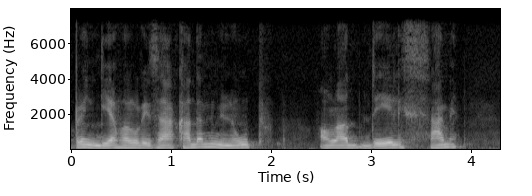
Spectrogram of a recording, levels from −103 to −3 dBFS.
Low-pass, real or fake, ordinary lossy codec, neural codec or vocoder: 7.2 kHz; fake; none; codec, 16 kHz, 2 kbps, FunCodec, trained on Chinese and English, 25 frames a second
